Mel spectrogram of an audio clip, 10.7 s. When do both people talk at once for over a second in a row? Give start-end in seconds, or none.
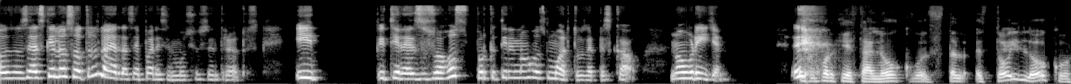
none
